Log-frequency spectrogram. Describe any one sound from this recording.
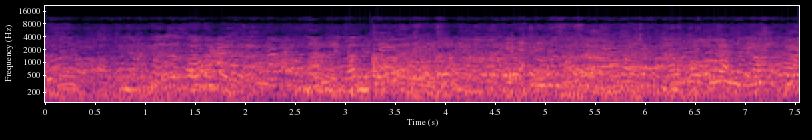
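A crowd of men and women talk over one another in a busy, echoing room.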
